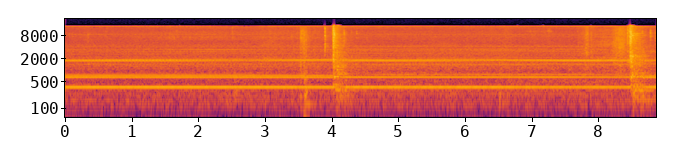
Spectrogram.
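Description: Drill press motor and three-spindle tapping head running with a steady hum as three taps cut threads. About four seconds in there is a click as the self-reversing motor switches direction at the set depth to back the taps out. Another click comes near the end.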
